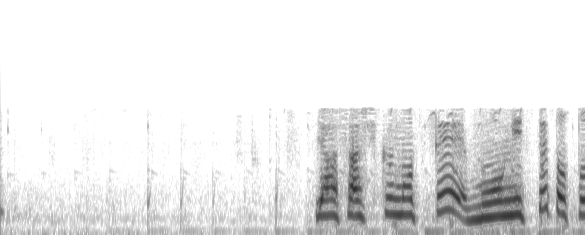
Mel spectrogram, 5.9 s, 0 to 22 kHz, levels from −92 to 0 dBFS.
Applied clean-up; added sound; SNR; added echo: neural separator model SepFormer DNS4.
